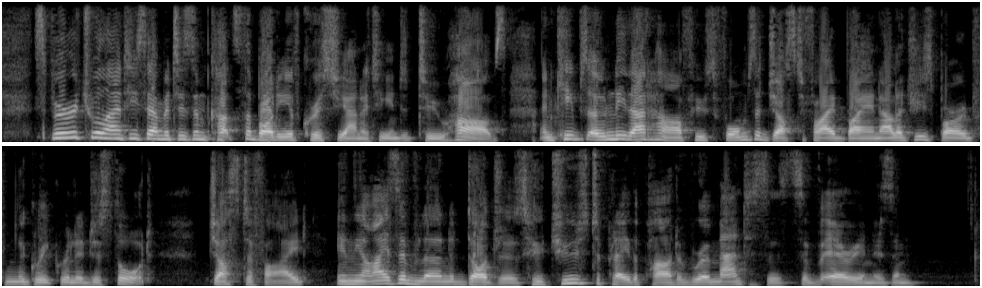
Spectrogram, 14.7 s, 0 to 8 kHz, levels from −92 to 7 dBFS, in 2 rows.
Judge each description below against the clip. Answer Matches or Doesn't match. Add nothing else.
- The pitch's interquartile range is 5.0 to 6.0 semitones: Matches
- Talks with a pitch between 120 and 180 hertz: Matches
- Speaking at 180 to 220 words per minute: Matches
